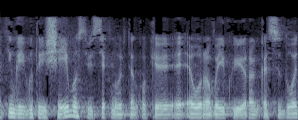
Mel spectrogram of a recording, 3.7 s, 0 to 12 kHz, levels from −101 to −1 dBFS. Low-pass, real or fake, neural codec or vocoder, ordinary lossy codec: 7.2 kHz; real; none; MP3, 32 kbps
